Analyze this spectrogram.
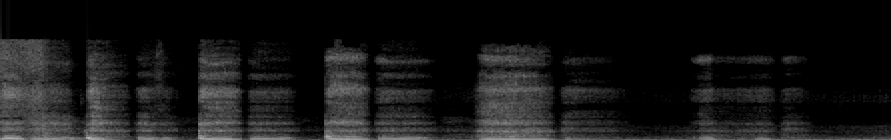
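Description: A person's voice making a run of short wordless vocal sounds for a hand puppet being washed, each one sliding down in pitch. There are about eight in the first four and a half seconds, then a few fainter ones.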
